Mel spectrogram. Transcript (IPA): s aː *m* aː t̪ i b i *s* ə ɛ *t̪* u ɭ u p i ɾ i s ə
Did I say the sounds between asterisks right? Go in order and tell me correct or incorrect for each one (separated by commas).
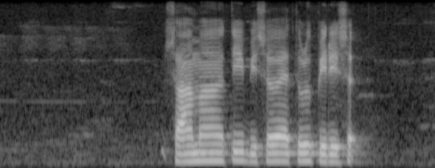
correct, correct, correct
